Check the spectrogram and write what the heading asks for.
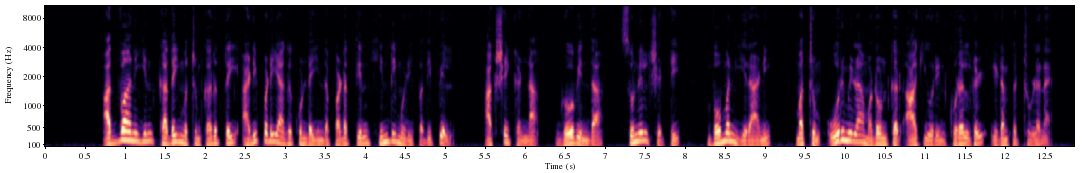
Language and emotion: Tamil, neutral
